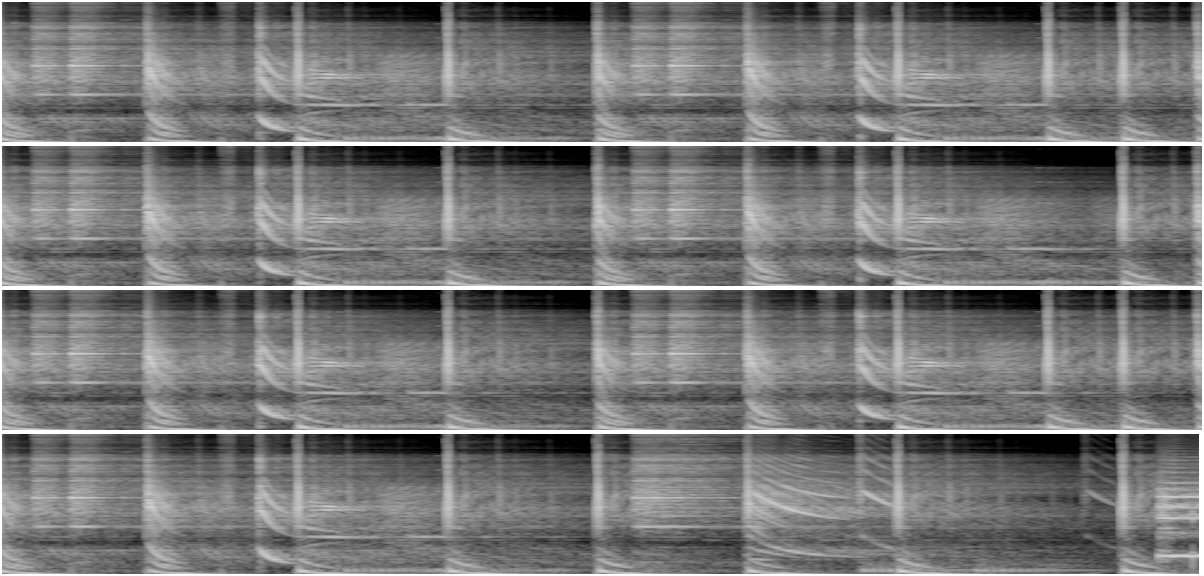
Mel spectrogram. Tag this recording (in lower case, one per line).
music
drum kit
percussion
musical instrument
